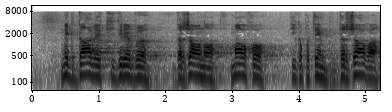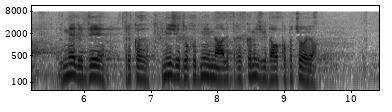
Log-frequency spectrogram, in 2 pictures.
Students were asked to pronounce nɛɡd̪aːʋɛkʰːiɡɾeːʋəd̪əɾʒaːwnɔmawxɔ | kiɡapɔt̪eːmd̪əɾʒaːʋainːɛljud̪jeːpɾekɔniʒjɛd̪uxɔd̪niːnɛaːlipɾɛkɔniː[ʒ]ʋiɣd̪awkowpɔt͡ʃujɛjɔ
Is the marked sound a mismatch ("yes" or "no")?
no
